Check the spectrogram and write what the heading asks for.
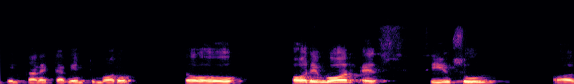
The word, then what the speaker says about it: au revoir: Au revoir is to see you soon, but the pronunciation is au revoir.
